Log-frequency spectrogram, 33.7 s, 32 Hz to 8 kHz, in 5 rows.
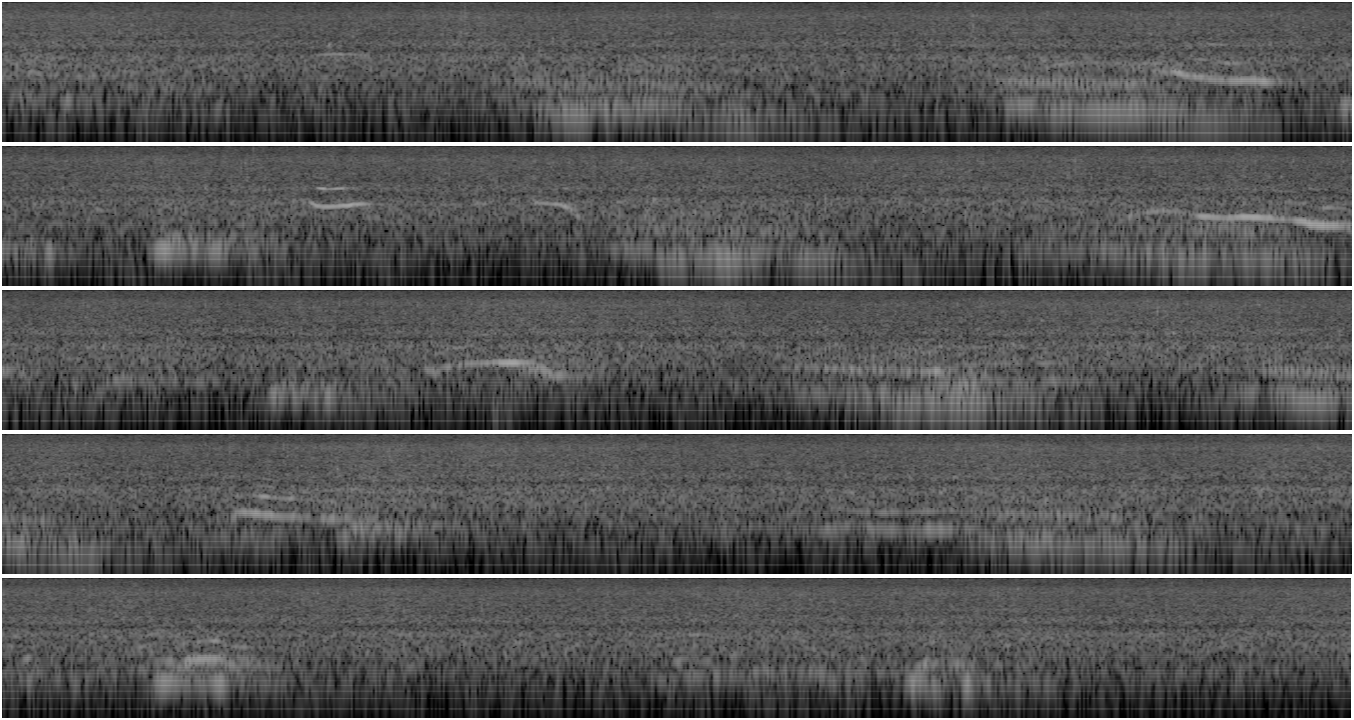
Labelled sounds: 1.6	1.9	humpback whale, 0.91 to 1.1 kHz
8.2	8.6	humpback whale, 0.78 to 0.97 kHz

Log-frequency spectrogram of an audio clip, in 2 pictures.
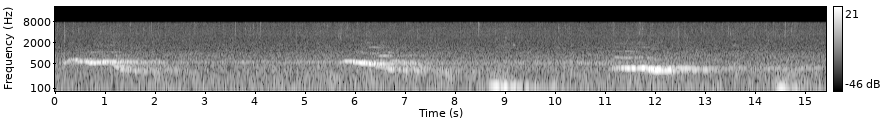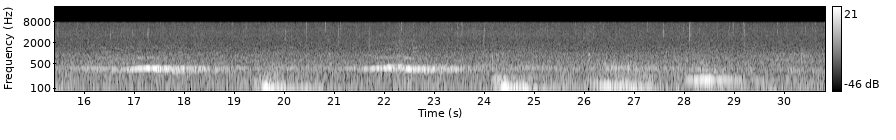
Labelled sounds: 6.3	6.8	humpback whale, 0.78 to 1.6 kHz

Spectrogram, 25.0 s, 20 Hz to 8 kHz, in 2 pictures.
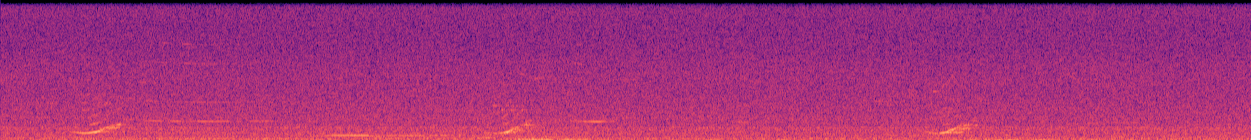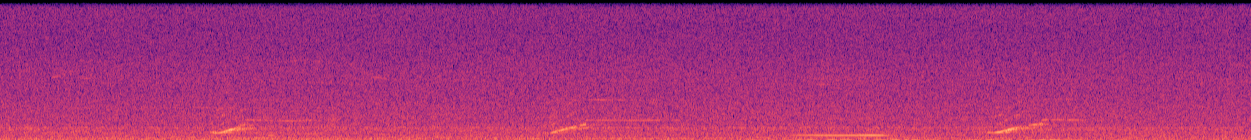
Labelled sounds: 2.0	2.2	humpback whale, 1.0 to 1.2 kHz
5.7	6.1	humpback whale, 1.0 to 1.2 kHz
18.4	18.6	humpback whale, 2.3 to 2.4 kHz
22.7	23.0	humpback whale, 0.80 to 1.1 kHz

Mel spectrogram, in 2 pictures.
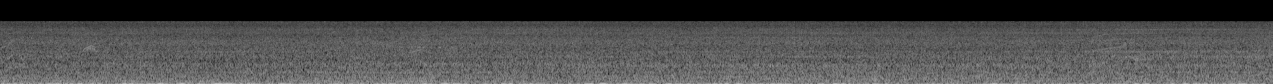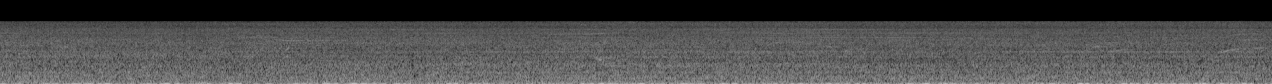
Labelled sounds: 24.9	25.4	killer whale, southern resident, 1.1 to 3.1 kHz

